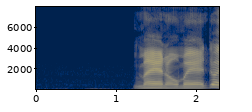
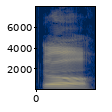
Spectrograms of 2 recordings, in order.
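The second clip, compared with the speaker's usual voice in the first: drawn-out "ugh" of disgust; disgusted groan; 2 semitones lower than usual. Real, not acted. Host reacting to rotten meat, disgusted groan. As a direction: groan in revulsion.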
